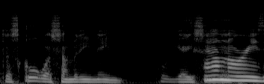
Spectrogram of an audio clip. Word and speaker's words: Pugliese: They pronounce it Pugliese.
